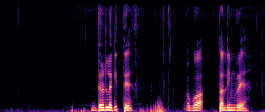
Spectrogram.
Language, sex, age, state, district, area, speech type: Santali, male, 30-45, West Bengal, Paschim Bardhaman, rural, spontaneous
